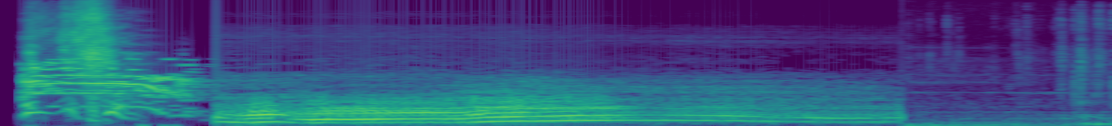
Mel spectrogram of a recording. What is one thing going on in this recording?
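A car engine revs loudly and its pitch rises and falls.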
